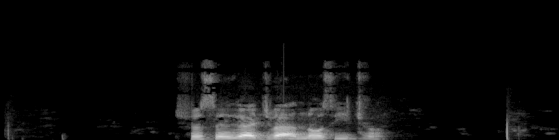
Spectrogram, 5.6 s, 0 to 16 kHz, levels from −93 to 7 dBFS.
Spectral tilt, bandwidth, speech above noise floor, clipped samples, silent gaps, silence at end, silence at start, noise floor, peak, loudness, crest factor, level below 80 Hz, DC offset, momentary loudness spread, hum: -6.5 dB/octave; 7.8 kHz; 70 dB; under 0.1%; none; 1.8 s; 1.9 s; -85 dBFS; 0 dBFS; -15 LUFS; 20 dB; -72 dBFS; under 0.1%; 23 LU; none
